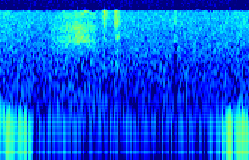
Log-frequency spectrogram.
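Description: Near silence: room tone, with two faint short clicks about a second in.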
